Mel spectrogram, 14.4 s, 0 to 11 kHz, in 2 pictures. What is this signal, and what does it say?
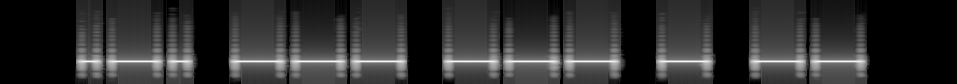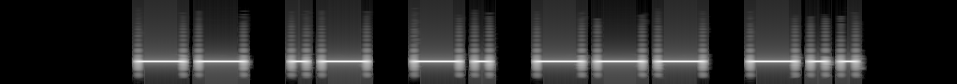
Morse code, heard as a keyed tone, about 10 wpm, 800 Hz. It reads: ROOTM MANOD
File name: CW / DET / 1 3 1500C S B 10wpm 3335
